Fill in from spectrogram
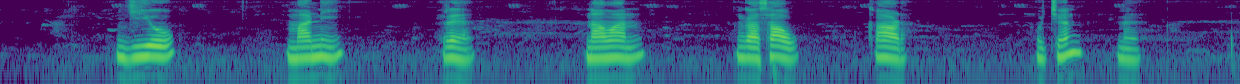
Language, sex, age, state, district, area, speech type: Santali, male, 18-30, West Bengal, Bankura, rural, read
